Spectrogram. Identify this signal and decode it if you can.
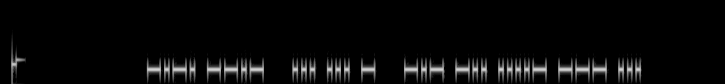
Morse code, heard as a keyed tone, about 27 wpm, 700 Hz. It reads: CQ SST KD4OS
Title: K1USN SST QSO Practice - 28wpm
